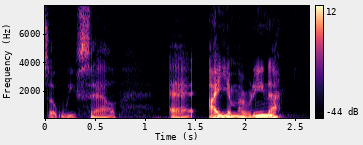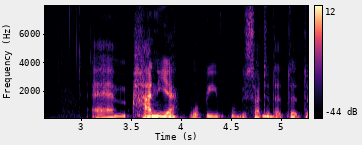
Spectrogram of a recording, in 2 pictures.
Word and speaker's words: Chania: The flight, it's Ryanair fly into Hania, or Chania as it's written, but it's pronounced Hania.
